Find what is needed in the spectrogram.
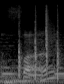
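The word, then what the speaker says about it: phở: So the first one, pho, it's pronounced pho with that intonation and everything, like with the little squiggly sound in your voice.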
